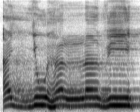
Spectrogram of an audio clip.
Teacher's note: masuk pada huruf ya yang bertasdid, hanya masuk tanpa ditekan lama-lama, tanpa mendengung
